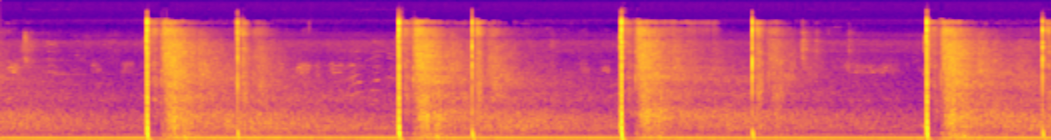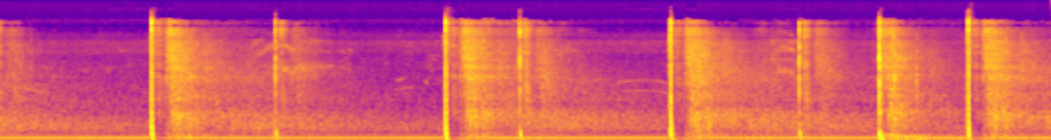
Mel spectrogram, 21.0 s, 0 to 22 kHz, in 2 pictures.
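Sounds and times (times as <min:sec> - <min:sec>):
crackling rumble: 0:00.0 - 0:21.0
fireworks bangs: 0:00.0 - 0:21.0.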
